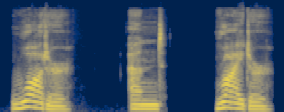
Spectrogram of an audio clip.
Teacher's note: in North American English tea often sounds like duh in the middle of words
